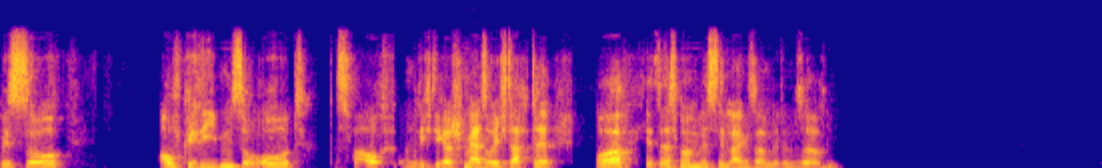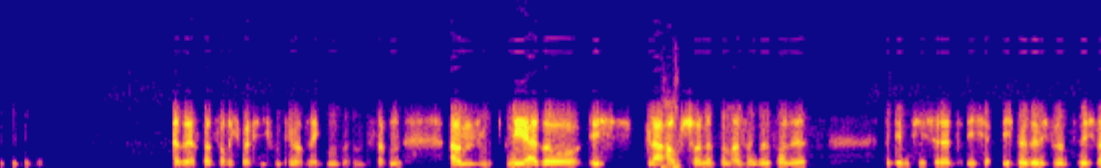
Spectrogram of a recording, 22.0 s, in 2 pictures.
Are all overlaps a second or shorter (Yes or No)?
Yes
